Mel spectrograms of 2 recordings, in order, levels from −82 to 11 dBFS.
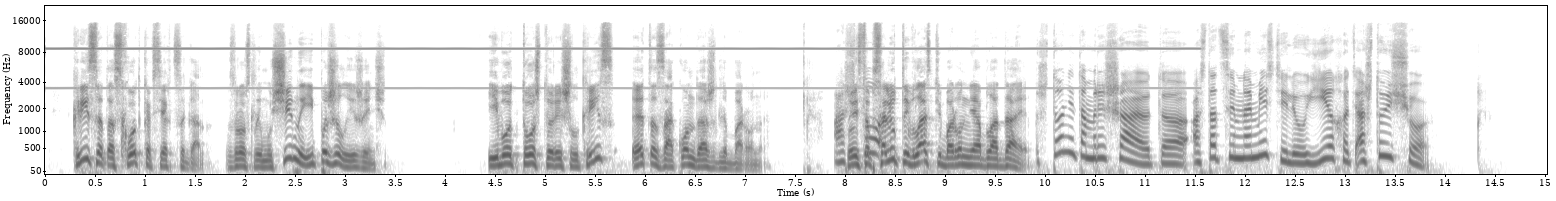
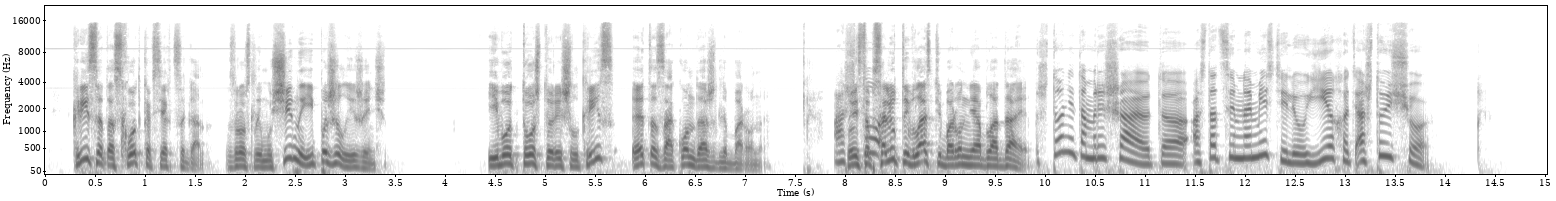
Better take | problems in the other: second | high-pitched whine; loud; until 12 s; 8.5 kHz, 8 dB below the speech; faint in the second

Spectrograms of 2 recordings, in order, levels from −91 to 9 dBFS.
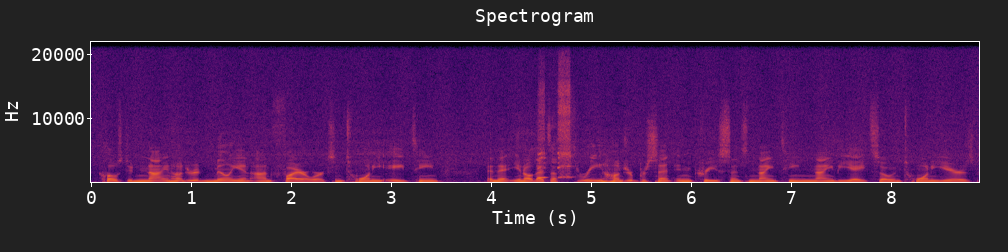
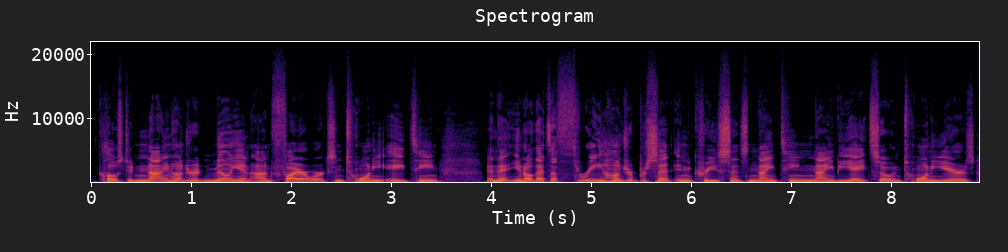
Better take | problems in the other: second | hiss; loud; throughout; 10 dB below the speech

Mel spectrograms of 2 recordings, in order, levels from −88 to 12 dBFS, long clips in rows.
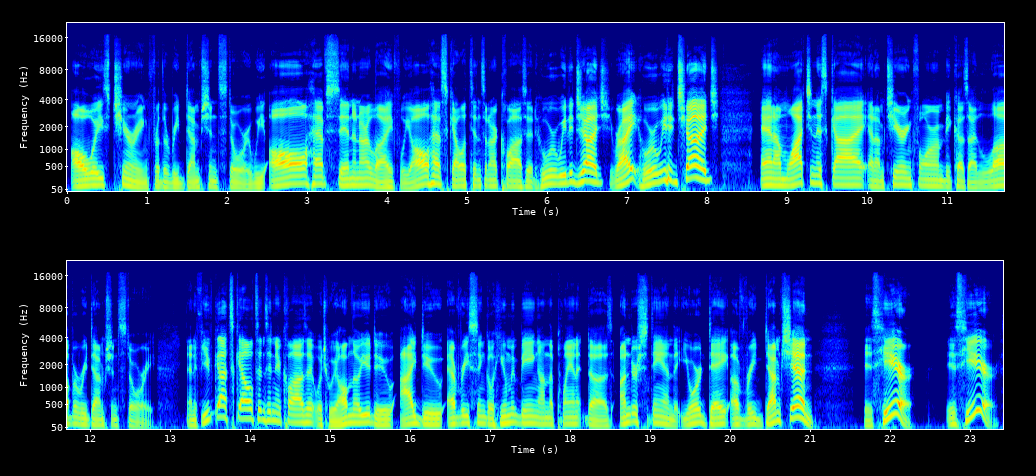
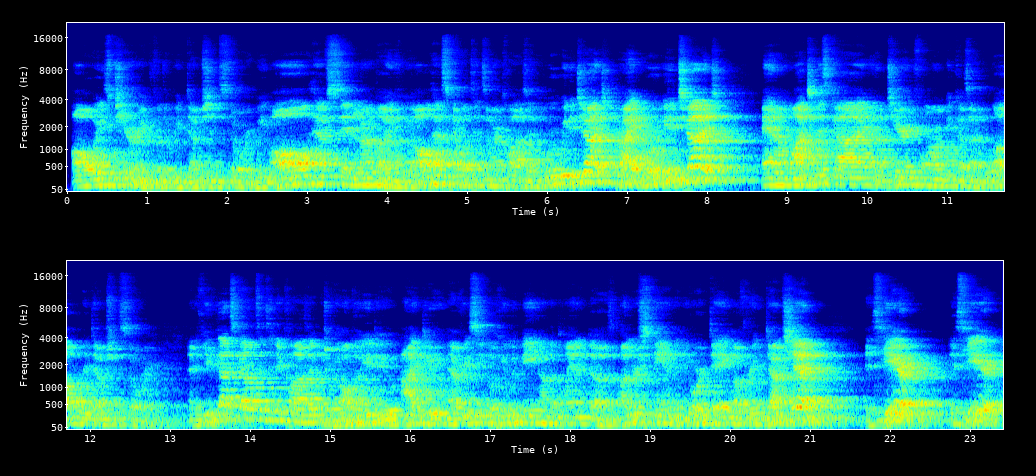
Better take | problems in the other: first | off-mic speech; far // room echo; strong; dies away in 1.5 s

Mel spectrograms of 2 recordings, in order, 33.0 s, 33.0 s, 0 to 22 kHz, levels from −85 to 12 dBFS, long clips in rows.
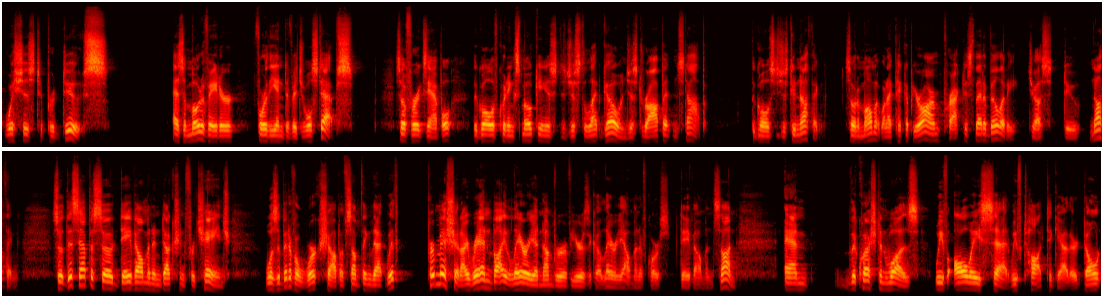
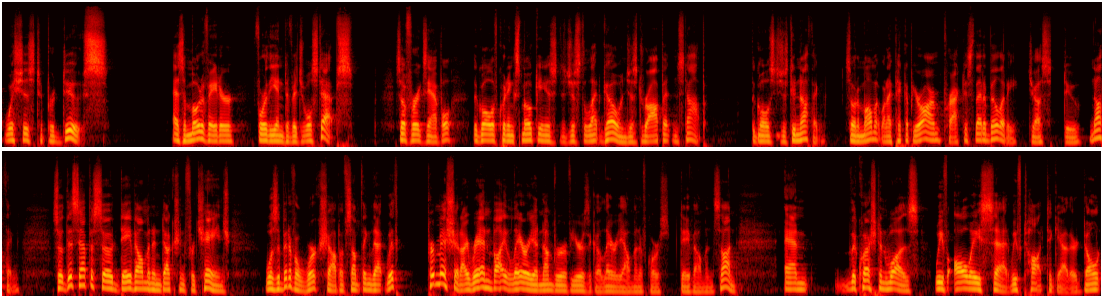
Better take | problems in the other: second | thin; very; fading below 400 Hz

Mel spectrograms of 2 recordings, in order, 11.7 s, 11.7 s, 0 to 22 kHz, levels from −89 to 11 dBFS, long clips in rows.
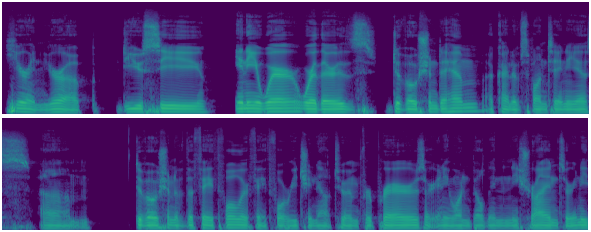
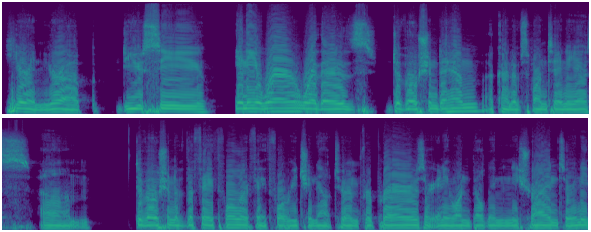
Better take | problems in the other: first | distortion; heavy; 16% of the sound clipped

